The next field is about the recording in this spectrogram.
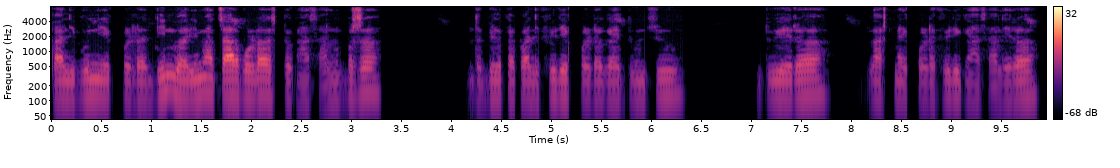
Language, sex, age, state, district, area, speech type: Nepali, male, 30-45, West Bengal, Kalimpong, rural, spontaneous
